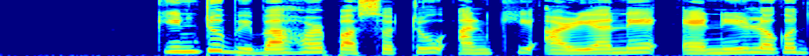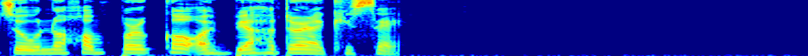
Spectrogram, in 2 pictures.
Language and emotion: Assamese, neutral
